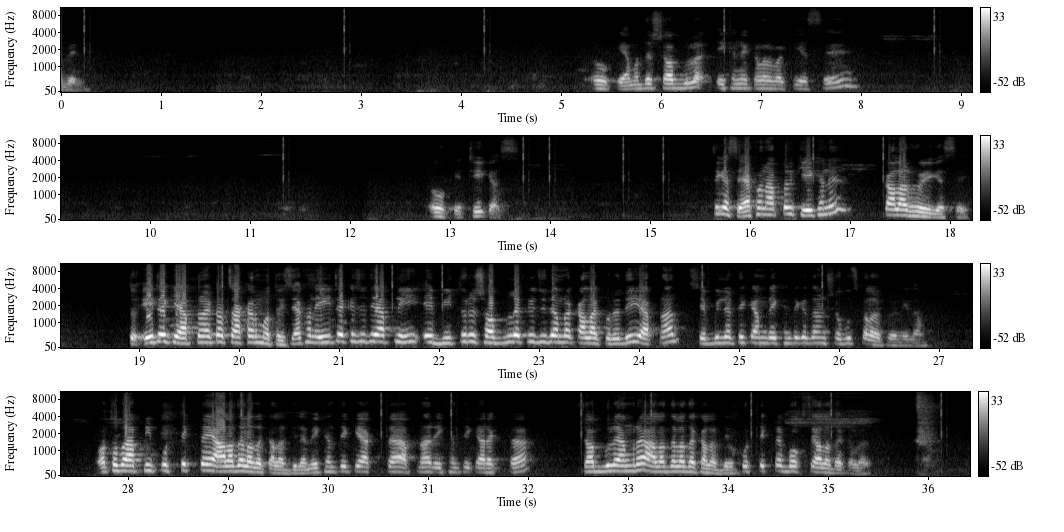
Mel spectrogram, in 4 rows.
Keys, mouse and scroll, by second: 9.5-10.4 alt+scroll up 1, 10.4 alt+scroll down 1, 11.0 space, 11.3 alt+scroll down 1, 11.5 space, 11.8 alt+scroll up 3, 12.6 alt+scroll down 1, 14.0 double click, 14.4 alt+scroll down 1, 15.6 alt+scroll up 1, 16.3 alt+scroll down 1, 21.2 ctrl+z.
